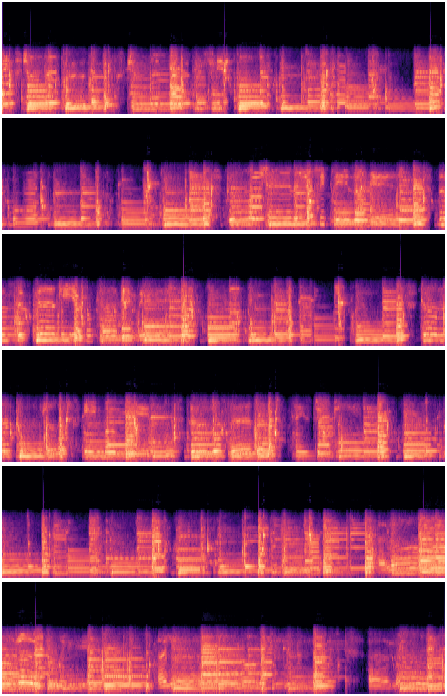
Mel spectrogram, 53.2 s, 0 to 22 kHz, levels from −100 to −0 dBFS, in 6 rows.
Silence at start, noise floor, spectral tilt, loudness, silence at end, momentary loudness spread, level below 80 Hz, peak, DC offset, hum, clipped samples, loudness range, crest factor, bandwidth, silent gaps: 0 s; -44 dBFS; -4 dB/octave; -17 LUFS; 0 s; 11 LU; -52 dBFS; 0 dBFS; under 0.1%; none; under 0.1%; 5 LU; 18 dB; 4.3 kHz; none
